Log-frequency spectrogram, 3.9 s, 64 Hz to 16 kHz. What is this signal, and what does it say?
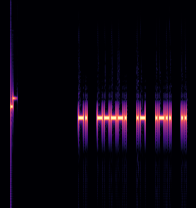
Morse code, heard as a keyed tone, about 34 wpm, spaced as for 25 wpm, 700 Hz. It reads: N9ALI
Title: USA Call Signs - 5 Characters - 2x Character Spacing - 35wpm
